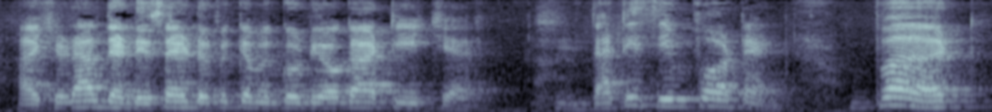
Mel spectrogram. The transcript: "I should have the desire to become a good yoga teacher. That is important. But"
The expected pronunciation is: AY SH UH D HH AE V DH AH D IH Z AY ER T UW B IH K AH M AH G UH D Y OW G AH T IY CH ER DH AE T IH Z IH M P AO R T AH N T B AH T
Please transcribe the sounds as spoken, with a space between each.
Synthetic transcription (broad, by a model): AY SH UH D HH AE V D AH D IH S AY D T UW B IH K AH M AH G UH D Y OW G AH T IY CH ER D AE T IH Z IH M P AO R T AH N T B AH T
